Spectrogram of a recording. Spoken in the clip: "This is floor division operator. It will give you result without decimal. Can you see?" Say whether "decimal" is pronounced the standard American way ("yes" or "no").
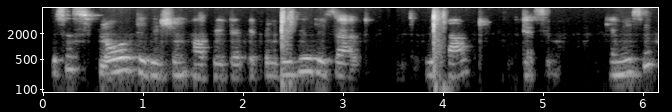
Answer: no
